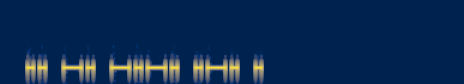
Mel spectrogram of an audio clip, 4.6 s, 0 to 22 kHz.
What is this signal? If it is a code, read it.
Morse code, heard as a keyed tone, about 20 wpm, 700 Hz. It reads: INCRE
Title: Build A Word - 5 Letters At A Time - 12-Letter Words - 20wpm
